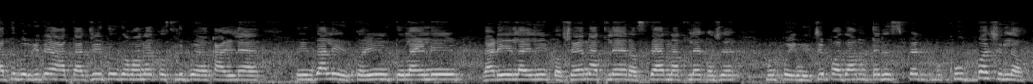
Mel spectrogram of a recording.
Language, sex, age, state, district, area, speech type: Goan Konkani, female, 45-60, Goa, Quepem, rural, spontaneous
